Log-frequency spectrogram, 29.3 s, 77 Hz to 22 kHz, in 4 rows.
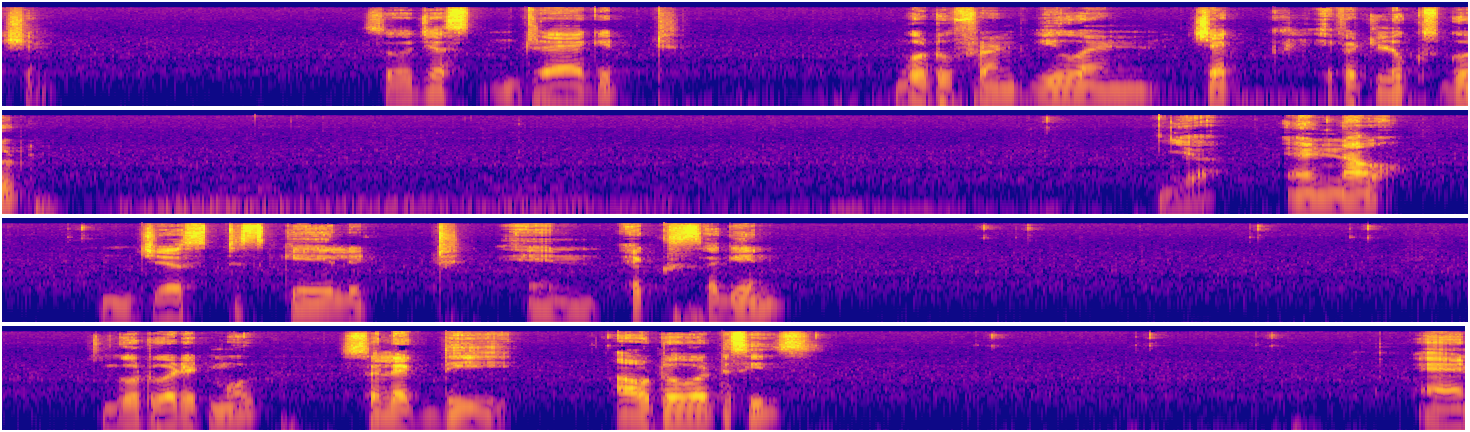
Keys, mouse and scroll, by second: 3.2 alt+middle click, 3.7 alt+middle click, 5.5-6.3 scroll down 1, 6.3 scroll up 1, 12.8 scroll down 1, 13.0 middle click, 13.9 click, 14.5 middle click, 15.0 click, 15.3-16.5 middle drag, 16.5-19.5 drag, 19.8 click, 20.1 middle click, 20.9 click, 21.8 Tab, 22.3 alt+middle click, 22.7 alt+middle click, 23.2 click, 23.6-25.0 shift+middle drag, 25.0-29.3 drag.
